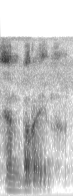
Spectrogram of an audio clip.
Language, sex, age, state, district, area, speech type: Malayalam, male, 60+, Kerala, Alappuzha, rural, spontaneous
